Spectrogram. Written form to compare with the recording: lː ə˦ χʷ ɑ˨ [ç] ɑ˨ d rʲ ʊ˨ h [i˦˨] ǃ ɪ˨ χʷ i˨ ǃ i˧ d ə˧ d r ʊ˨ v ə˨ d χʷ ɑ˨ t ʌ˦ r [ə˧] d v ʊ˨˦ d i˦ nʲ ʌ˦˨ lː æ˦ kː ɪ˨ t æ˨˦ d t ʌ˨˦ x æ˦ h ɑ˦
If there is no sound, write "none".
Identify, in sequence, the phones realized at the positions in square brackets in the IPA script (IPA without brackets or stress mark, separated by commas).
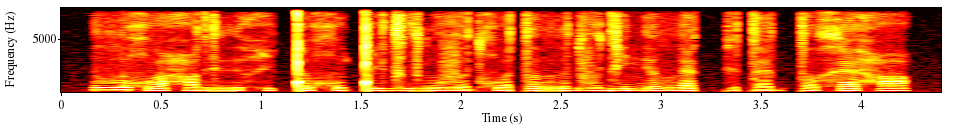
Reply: h, i˨, ə˨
